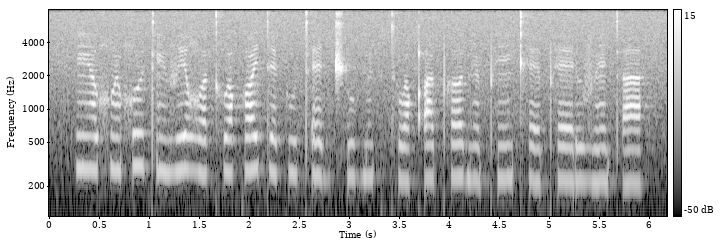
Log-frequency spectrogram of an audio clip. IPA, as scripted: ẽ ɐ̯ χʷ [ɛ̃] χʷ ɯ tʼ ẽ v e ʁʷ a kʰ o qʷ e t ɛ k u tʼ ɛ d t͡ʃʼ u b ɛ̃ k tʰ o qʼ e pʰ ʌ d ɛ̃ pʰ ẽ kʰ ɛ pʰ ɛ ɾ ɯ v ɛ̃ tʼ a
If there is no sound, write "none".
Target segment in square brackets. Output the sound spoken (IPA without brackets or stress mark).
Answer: ɛ̃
